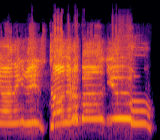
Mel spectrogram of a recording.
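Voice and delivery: high, drawn-out shouted impression; loud, goofy caricature of an excited friend; funny voice. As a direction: holler it in a silly high voice, stretching each word. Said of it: "trying to do a funny voice".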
